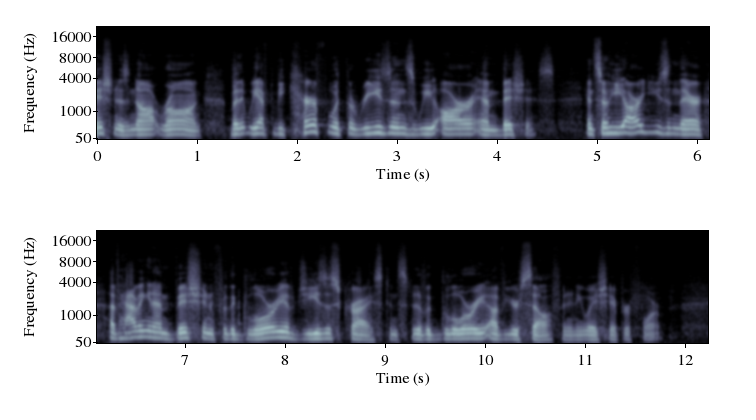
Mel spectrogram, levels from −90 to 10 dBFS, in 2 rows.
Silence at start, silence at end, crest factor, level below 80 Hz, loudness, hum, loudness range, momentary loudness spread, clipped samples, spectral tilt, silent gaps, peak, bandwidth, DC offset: 0 s; 0.5 s; 18 dB; -78 dBFS; -27 LUFS; none; 2 LU; 9 LU; under 0.1%; -6.5 dB/octave; none; -10 dBFS; 11 kHz; under 0.1%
